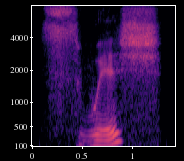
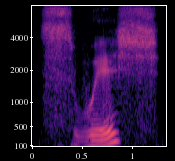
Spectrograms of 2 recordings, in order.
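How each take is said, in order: Both takes have the same delivery.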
